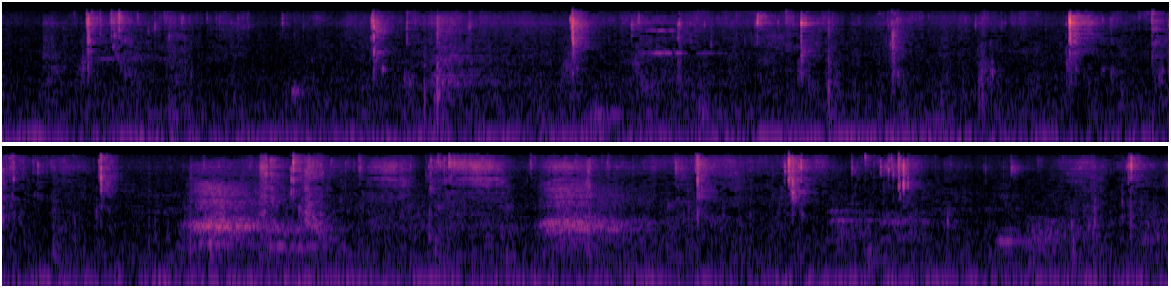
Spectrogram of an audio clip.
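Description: Close-miked chewing and mouth noises of a person eating mimi singju, a salad of dry instant noodles and shredded cabbage, with rice and boiled spinach by hand. Irregular sharp wet clicks and smacks run throughout, the loudest about five seconds in.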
